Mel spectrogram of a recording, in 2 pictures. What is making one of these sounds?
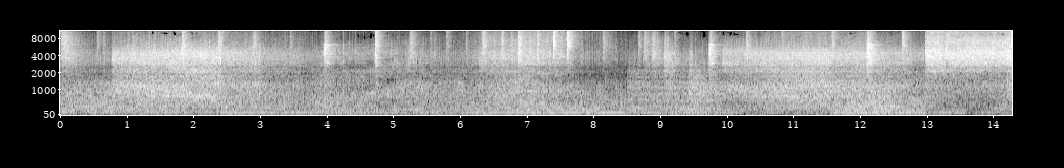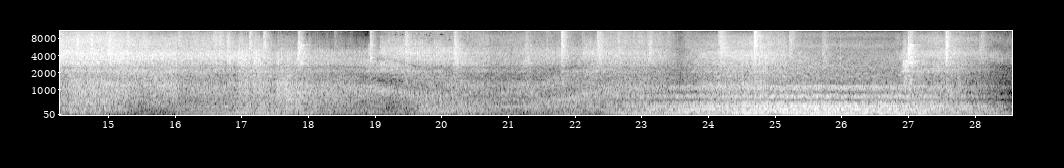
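A synthesizer plays a shifting electronic drone that swells louder near the end.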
